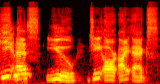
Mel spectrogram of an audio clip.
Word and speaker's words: Sugrix: how that works um it is sucrix zelen theory s u g r i x don't spell it because that doesn't help me s-o-o sugrix sue grix zelen the dwarf glitch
